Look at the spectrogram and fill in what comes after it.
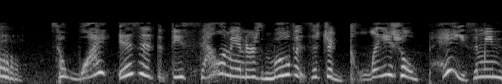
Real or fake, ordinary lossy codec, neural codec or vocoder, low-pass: real; MP3, 32 kbps; none; 7.2 kHz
